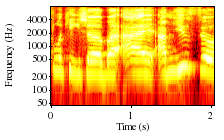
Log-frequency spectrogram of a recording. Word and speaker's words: Lakitia: you are perfectly fine my name is pronounced Lakeisha but I I'm used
